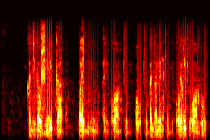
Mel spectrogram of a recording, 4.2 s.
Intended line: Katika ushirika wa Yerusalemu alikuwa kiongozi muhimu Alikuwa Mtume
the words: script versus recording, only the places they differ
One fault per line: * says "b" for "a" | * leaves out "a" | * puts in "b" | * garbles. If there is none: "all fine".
* leaves out "Yerusalemu alikuwa kiongozi"
* garbles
